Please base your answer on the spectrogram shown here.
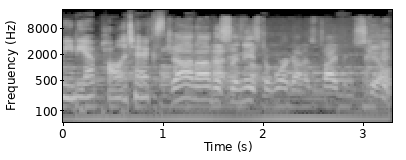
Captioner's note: laughing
